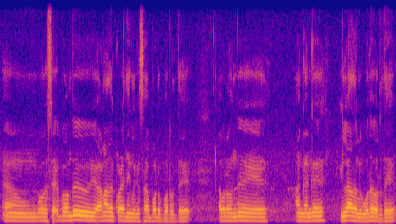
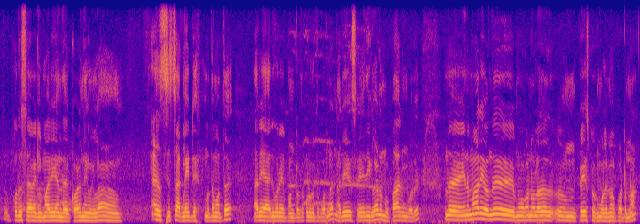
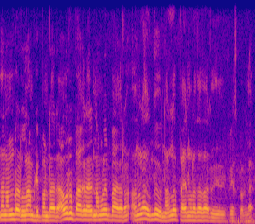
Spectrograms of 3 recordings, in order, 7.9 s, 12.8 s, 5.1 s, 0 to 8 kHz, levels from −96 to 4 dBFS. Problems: background sounds at intervals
